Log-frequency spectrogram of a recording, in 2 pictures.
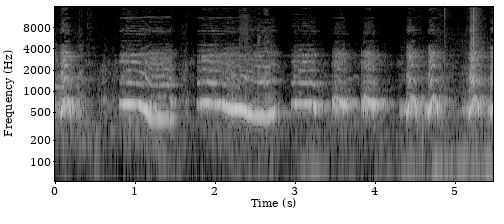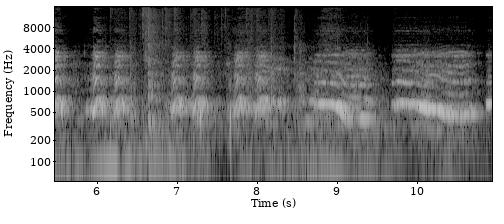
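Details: Shih Tzu fighting with a toy dog: quick strings of sharp yaps broken by drawn-out descending whining cries, with a low hum underneath in the middle.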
